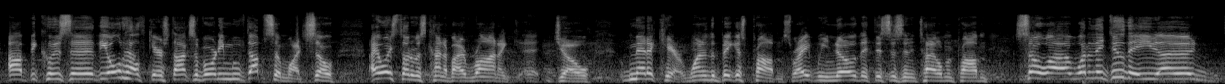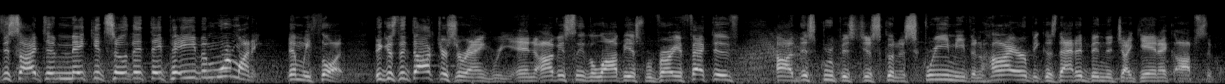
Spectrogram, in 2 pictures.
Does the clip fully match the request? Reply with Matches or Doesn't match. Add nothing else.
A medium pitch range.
Doesn't match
